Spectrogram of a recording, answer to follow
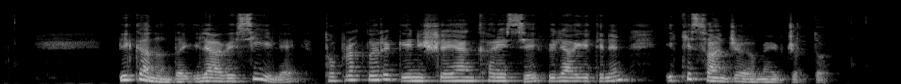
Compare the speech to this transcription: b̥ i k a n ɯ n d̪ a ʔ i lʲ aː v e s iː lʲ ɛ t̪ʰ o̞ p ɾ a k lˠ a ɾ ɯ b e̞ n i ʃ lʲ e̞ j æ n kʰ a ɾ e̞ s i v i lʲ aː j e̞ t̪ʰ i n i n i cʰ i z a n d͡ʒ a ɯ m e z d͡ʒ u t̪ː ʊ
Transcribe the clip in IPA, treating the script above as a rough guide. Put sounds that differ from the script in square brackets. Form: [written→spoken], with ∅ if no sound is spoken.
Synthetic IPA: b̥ i k a n ɯ n d̪ a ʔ i lʲ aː v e s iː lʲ ɛ t̪ʰ o̞ p ɾ a k lˠ a ɾ ɯ [b→ɟ] e̞ n i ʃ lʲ e̞ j æ n kʰ a ɾ e̞ s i v i lʲ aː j e̞ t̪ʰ i n i n i cʰ i [z→s] a n d͡ʒ a ɯ m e [z→v] d͡ʒ u t̪ː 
